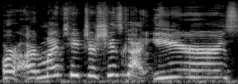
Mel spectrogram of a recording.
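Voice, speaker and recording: Using a raised, projected voice, a woman talks at a very slow pace. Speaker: elementary school teacher. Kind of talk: recorded lesson for young children. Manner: loud; animated.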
